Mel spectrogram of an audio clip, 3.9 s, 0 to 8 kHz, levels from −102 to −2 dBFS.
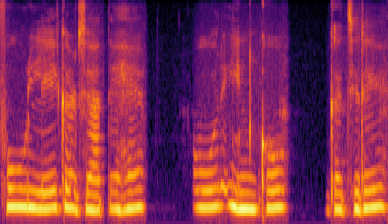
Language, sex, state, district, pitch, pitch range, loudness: Hindi, female, Delhi, New Delhi, 230 Hz, 215-240 Hz, -13 LUFS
